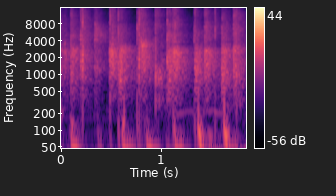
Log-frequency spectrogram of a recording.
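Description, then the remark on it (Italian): An evening audience claps together in a steady burst of applause for KBL Gemma, who were absent, a dense, loud patter of many hands that continues throughout without any voices. “Ne approfitto per salutare KBL Gemma che stasera dovevano essere qua con noi, non ci sono e gli facciamo un applauso anzi a loro.”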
